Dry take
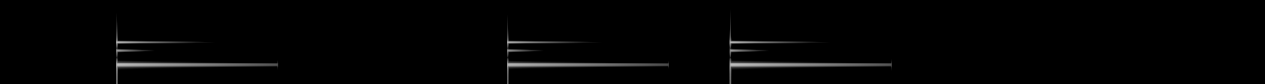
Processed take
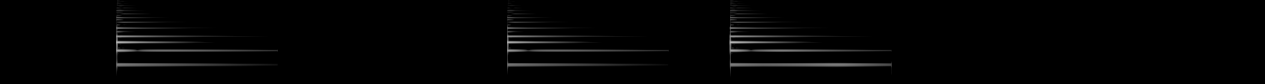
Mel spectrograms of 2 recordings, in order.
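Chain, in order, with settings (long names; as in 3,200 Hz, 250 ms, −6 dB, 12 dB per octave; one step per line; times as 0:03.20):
half-wave rectification
high-pass filter sweep 2,200 Hz → 100 Hz, 0:07.63–0:10.36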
